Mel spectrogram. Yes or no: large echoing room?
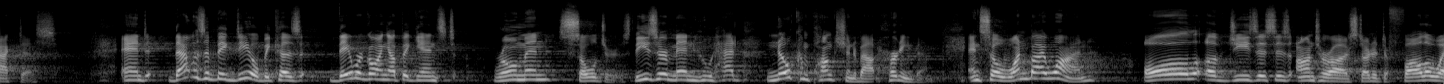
yes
